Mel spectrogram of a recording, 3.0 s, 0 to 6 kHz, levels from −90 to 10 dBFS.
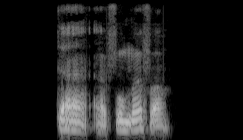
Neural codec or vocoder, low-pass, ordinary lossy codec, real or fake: none; 5.4 kHz; AAC, 48 kbps; real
